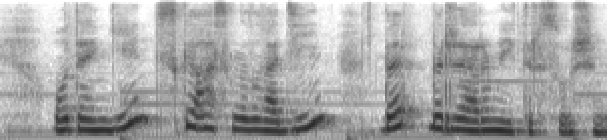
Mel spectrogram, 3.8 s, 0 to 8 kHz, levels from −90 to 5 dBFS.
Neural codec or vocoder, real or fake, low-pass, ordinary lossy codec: none; real; 7.2 kHz; none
